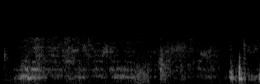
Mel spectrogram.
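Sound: toilet flushing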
